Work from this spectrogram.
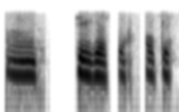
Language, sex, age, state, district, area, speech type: Bengali, female, 30-45, West Bengal, Malda, urban, conversation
